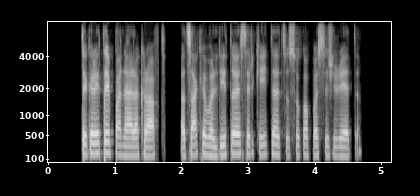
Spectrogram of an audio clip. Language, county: Lithuanian, Kaunas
